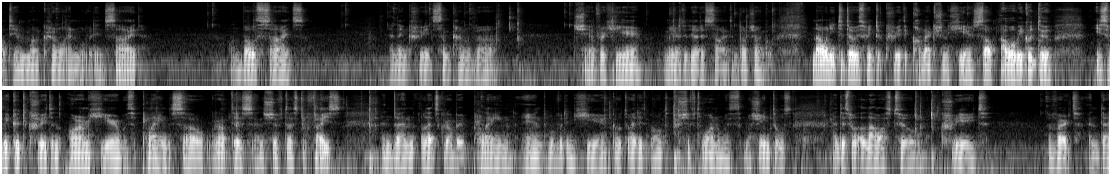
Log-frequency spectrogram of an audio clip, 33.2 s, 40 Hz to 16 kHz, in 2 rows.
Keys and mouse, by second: 3.6 Tab, 5.7 alt+click, 5.8-6.8 alt+middle drag, 6.8 alt+click, 7.5 ctrl+b, 9.2 alt+x, 10.0 Tab, 10.7-19.2 middle drag, 11.1 `, 18.8 Tab, 19.2 click, 20.0 shift+s, 21.2 Tab, 22.0 shift+a, 25.7 Tab, 26.6 shift+1, 28.8 middle click, 28.9 `, 29.2-33.2 middle drag, 30.2 g.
